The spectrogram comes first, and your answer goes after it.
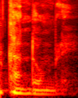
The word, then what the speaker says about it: candomblé: They call candomblé. You see the three syllables, the three candomblé, riangombe, the same.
